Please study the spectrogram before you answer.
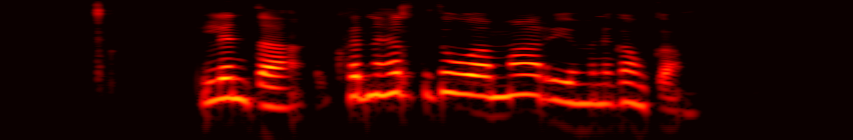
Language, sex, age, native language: Icelandic, female, 30-39, Icelandic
